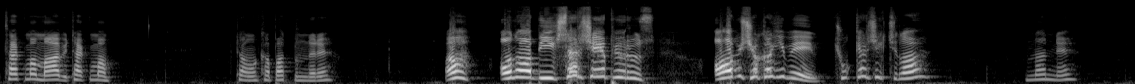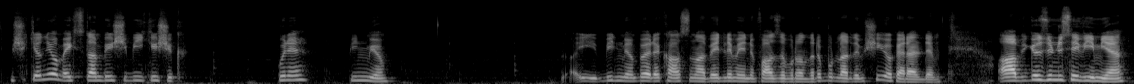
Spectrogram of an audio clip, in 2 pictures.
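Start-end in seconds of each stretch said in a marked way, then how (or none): 4.4-9.2 high and loud amazement; thrilled gamer raving about the realism; excited amazement. Real, not acted. 10.2-20.7 softer, hushed exploring; creeped-out gamer hushing while poking around. Real, not acted.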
